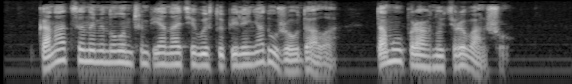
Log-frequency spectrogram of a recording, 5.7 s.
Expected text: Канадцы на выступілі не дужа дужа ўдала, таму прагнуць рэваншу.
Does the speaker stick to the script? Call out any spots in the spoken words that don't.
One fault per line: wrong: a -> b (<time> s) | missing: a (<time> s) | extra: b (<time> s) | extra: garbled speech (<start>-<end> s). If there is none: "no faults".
extra: мінулым чэмпіянаце (1.0 s)
missing: дужа (2.9 s)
